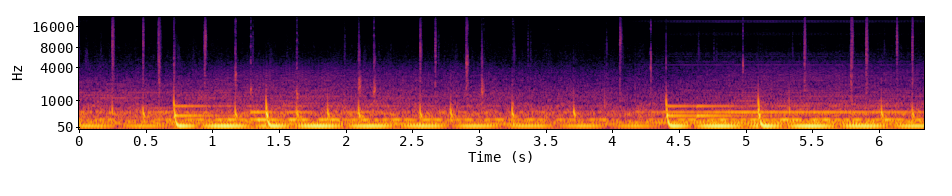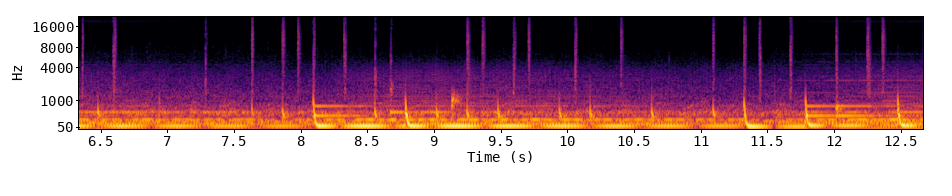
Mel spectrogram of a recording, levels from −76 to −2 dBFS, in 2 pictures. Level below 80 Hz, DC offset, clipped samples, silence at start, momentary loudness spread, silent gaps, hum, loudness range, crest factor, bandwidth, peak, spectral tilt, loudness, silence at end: -18 dBFS; under 0.1%; under 0.1%; 0 s; 7 LU; none; none; 2 LU; 14 dB; 15 kHz; 0 dBFS; -8.5 dB/octave; -15 LUFS; 0 s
